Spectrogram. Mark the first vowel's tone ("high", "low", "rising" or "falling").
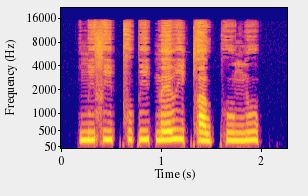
low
